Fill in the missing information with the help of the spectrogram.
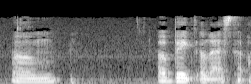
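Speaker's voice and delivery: normal talking voice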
